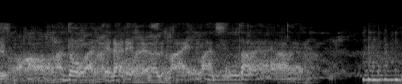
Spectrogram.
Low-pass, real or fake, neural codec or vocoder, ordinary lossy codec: 7.2 kHz; fake; codec, 16 kHz, 4.8 kbps, FACodec; MP3, 48 kbps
